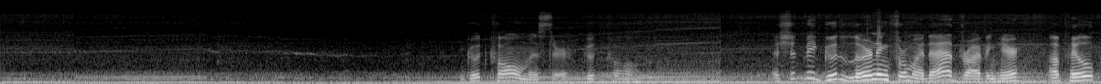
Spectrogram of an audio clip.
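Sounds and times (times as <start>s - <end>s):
motorcycle engine running at low revs: 0.0s - 11.0s.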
